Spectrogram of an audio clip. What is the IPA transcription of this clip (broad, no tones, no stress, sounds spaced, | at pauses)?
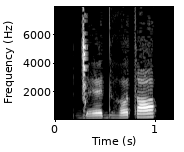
ɡ͡ǀ ɛ dʱ ʌ t ɑ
